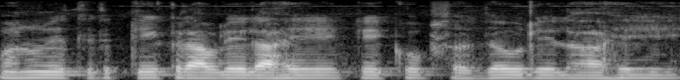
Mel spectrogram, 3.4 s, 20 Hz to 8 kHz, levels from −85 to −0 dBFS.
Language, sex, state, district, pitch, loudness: Marathi, male, Maharashtra, Gondia, 110 Hz, -20 LUFS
